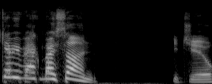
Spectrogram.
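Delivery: high, swooping, loud, drawn-out yell. Retelling a movie phone scene, imitating Mel Gibson yelling. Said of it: "yells at the guy and he's like".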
